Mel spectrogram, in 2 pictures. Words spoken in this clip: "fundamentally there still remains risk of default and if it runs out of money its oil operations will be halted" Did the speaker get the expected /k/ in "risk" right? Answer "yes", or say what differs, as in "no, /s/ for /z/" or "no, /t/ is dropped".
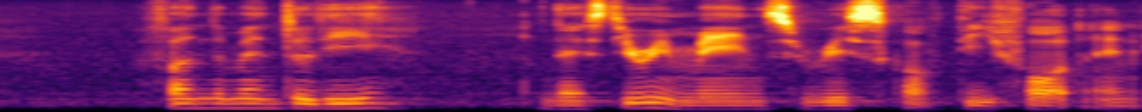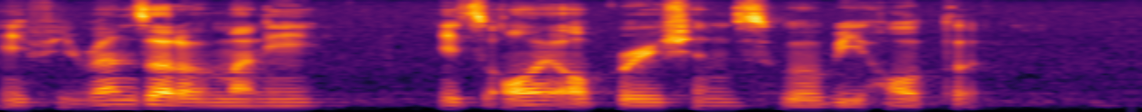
yes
